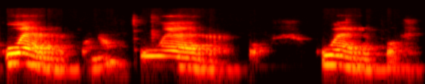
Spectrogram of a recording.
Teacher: tengo que la vocal cerrada u y la vocal abierta e forman parte de una misma sílaba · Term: diptongo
